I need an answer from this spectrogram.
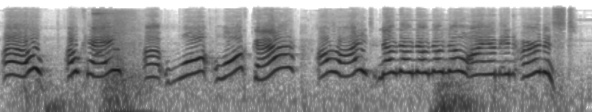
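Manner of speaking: put-on gleeful generous old man; eager Scrooge. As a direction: hurry the boy off. Scrooge urging the boy.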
